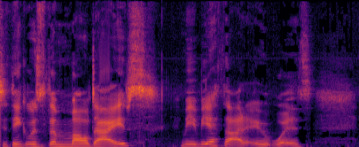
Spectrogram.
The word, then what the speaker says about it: Maldives: um I used to think it was the Maldives maybe I thought it was the dies because um it was an island it's an isation but it's actually Mal Dives and lastly we have this African country to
